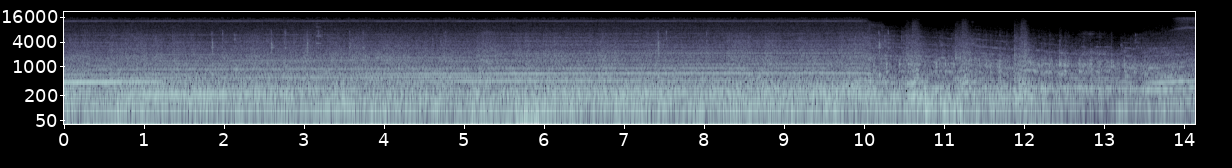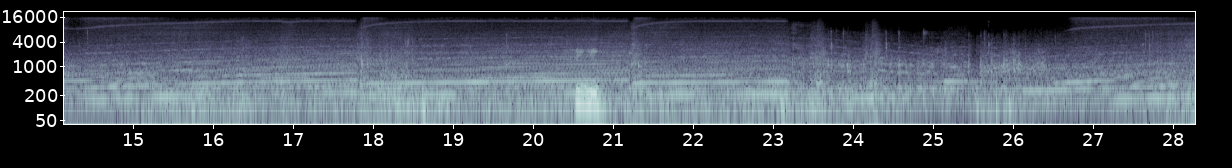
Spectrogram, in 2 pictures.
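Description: A racing car engine roars loudly from inside the cabin, its pitch rising and falling as the car speeds up and shifts gears.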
